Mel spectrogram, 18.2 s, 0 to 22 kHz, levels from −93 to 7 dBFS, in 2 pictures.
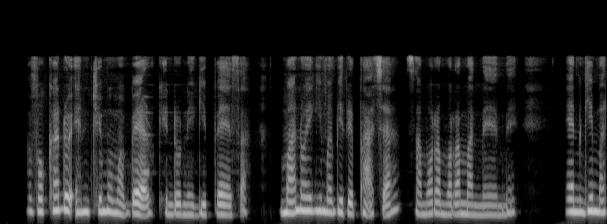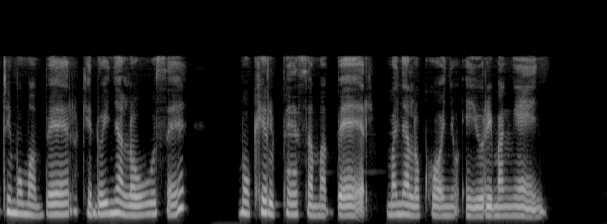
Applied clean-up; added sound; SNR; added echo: neural mask model DeepFilterNet 3.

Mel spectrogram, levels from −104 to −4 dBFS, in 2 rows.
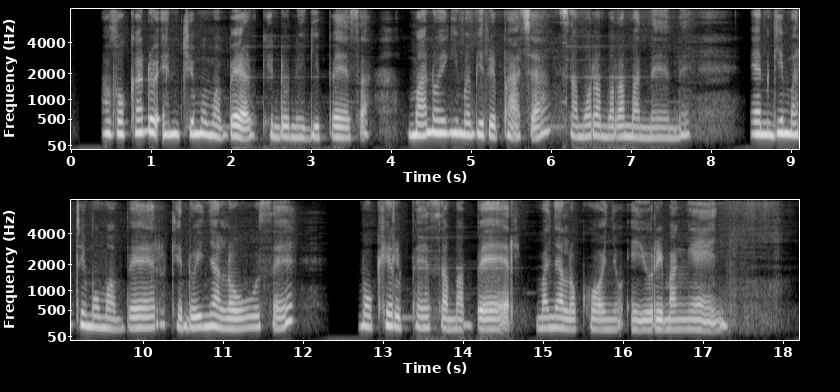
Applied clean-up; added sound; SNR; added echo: neural separator model SepFormer DNS4.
